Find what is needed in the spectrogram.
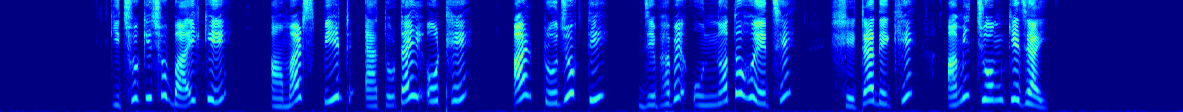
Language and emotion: Bengali, surprised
